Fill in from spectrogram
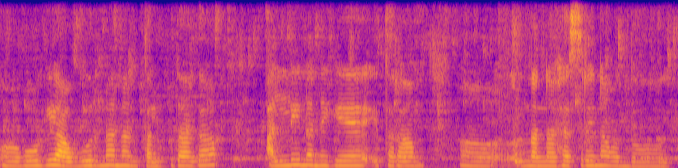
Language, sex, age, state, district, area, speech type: Kannada, female, 45-60, Karnataka, Mysore, rural, spontaneous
